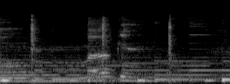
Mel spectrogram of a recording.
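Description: Steel-string acoustic guitar fingerpicked, a run of plucked notes with crisp, sharp attacks over ringing bass notes.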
